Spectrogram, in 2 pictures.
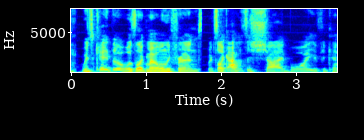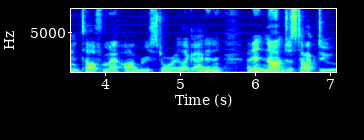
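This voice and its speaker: With noticeable background noise, a man talks at a medium pitch with ordinary pitch variation. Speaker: storytime vlogger. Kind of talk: casual storytelling. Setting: home studio. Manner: fast; animated. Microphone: cheap microphone.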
